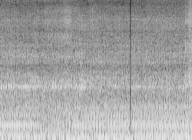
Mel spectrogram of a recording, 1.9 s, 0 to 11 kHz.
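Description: CSC RX4 motorcycle engine running loud and close with a steady throbbing rumble and a slight pitch shift as the clutch is worked, lasting about two seconds without speech.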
